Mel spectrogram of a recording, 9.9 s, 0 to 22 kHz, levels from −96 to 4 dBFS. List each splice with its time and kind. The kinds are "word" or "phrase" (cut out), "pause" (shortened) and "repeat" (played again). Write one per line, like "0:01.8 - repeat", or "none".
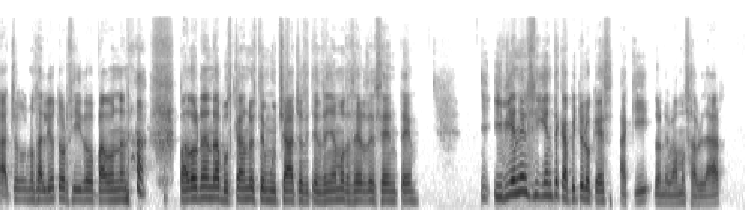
none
